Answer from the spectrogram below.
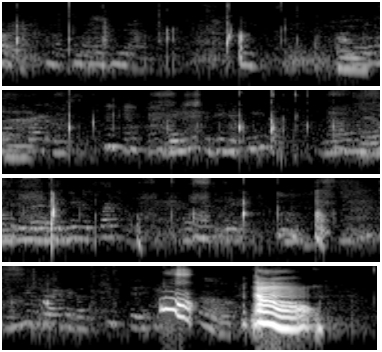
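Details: Person with hiccups: quiet talk broken by repeated short, sharp catches of breath, with two louder vocal bursts at the end.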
